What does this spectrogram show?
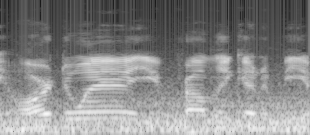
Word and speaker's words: Ardoin: And it might look like Ardoin, and but it's pronounced Ardoin. Now there's not too many variations that I know of, but pretty much if you say Ardoin, you're probably going to be okay.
